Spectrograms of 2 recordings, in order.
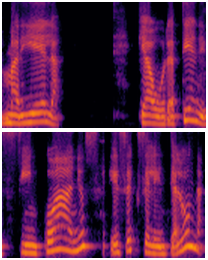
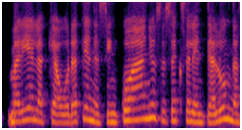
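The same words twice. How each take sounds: First: It is said with pauses around the phrase. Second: It is said without pauses around the phrase.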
